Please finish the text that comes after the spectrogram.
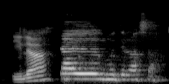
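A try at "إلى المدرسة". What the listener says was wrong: Jangan sambung. Cakap jangan sambung.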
